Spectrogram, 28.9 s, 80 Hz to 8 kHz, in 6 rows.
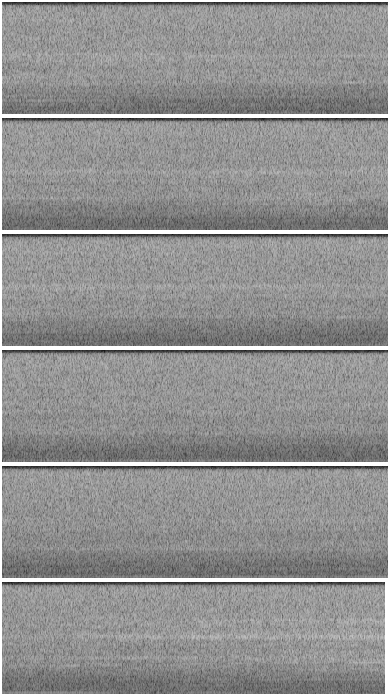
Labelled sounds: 28.5	28.8	vessel noise, 2.2 to 2.4 kHz

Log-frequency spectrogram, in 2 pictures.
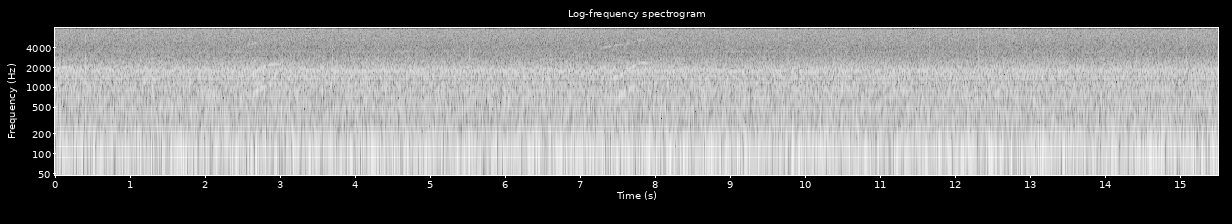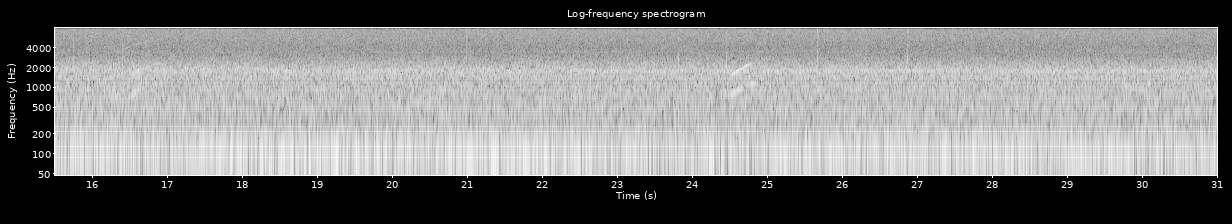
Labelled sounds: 2.1	3.5	killer whale, offshore, 0.39 to 2.6 kHz
6.6	8.7	killer whale, offshore, 0.59 to 2.7 kHz
24.2	25.3	killer whale, offshore, 0.45 to 2.5 kHz

